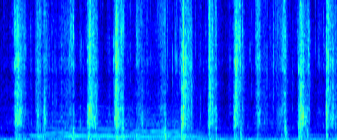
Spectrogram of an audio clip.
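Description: Hands shuffling a deck of gold-foil tarot cards: a quick, irregular run of crisp card-edge flicks and slides. A faint held chord-like tone sits underneath from about half a second in until about three seconds.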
